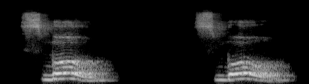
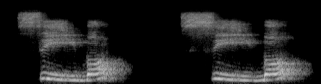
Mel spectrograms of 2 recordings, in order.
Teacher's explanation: So simply the first two syllables with the I dropped.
